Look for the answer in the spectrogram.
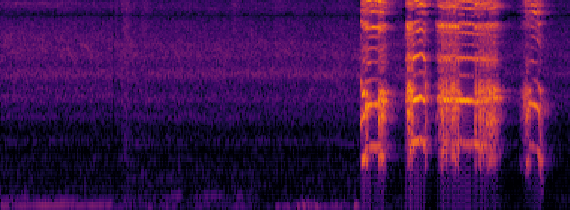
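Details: Young wild red junglefowl rooster practising crowing: after three quiet seconds with a faint low hum, a loud harsh crow bursts out as two short syllables, one long sustained note, then a clipped final note.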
